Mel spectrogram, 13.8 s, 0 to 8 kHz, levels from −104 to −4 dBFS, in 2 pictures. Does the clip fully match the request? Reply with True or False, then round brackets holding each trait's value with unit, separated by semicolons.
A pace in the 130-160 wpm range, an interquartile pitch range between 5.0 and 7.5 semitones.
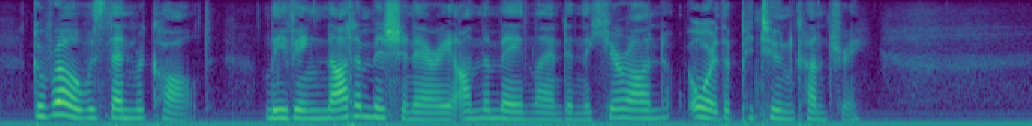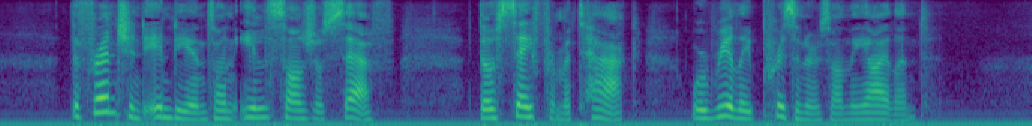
False (155 wpm; 3.9 semitones)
